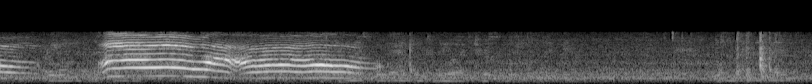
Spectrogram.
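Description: A wolf gives a single wavering, whining cry that dips in pitch and rises again.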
